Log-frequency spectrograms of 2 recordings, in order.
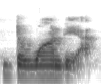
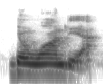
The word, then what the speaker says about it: DeWandia: Her name is Dewandia. Dewandia. Go ahead, spell it.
